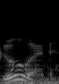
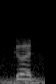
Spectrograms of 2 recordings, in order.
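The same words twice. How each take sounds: First: The word is said with lively, varied pitch. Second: The word is said flatly, without pitch movement. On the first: The speaker calls it right. "voice inflection is important in dog training" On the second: The speaker calls it wrong. "I don't just say good"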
